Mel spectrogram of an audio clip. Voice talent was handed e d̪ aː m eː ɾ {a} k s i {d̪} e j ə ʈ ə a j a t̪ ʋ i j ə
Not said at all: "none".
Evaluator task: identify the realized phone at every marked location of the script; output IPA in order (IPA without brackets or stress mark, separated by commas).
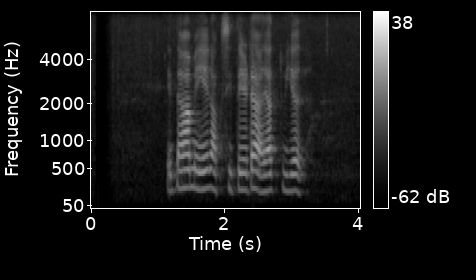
a, t̪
